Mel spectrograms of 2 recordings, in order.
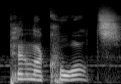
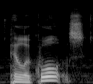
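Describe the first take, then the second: First: It is said in a put-on character voice. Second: It is said in a plain natural voice.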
